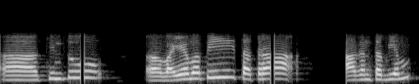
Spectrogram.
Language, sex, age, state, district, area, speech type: Sanskrit, female, 45-60, Andhra Pradesh, East Godavari, urban, conversation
